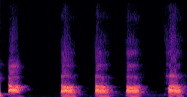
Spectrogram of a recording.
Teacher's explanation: देखना उच्चारण में जीभ दांत से जरूर टकराएगी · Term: दंती व्यंजन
